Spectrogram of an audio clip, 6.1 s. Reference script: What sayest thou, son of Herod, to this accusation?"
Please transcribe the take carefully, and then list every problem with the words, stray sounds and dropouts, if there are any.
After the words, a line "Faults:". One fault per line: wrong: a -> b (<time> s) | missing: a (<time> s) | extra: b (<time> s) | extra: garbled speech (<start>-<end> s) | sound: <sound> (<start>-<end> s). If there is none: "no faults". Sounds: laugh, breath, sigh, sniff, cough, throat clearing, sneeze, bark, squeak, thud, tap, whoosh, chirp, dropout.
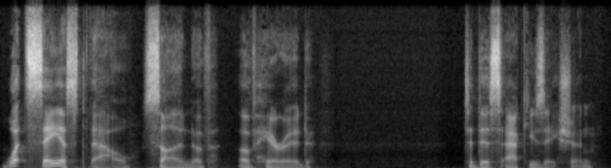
What sayest thou, son of of Herod, to this accusation?"
Faults:
extra: of (2.4 s)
